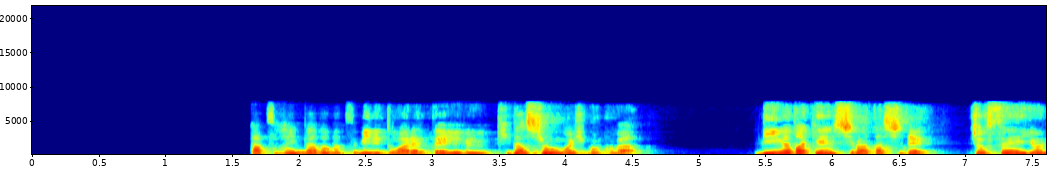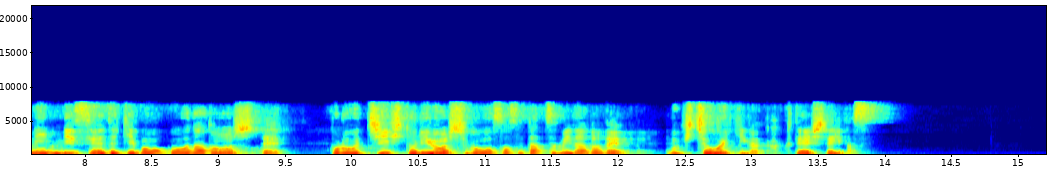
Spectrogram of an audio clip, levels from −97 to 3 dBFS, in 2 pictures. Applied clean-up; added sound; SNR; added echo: neural mask model DeepFilterNet 3.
